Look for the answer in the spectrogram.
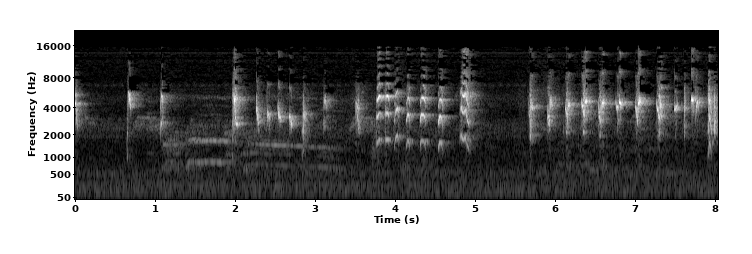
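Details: Long-tailed shrike calling in the morning: a quiet low hum underneath bursts of harsh, scratchy notes, some rapid chattering runs and short separated chips, repeated over several seconds.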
